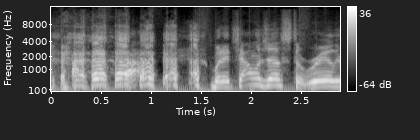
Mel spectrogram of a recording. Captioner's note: all laughing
